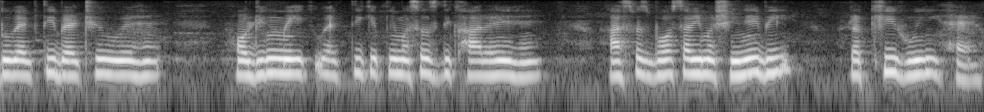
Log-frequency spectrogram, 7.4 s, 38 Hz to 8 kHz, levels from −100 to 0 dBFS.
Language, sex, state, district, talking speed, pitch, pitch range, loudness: Hindi, female, Uttar Pradesh, Hamirpur, 170 wpm, 225 Hz, 215-240 Hz, -15 LUFS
